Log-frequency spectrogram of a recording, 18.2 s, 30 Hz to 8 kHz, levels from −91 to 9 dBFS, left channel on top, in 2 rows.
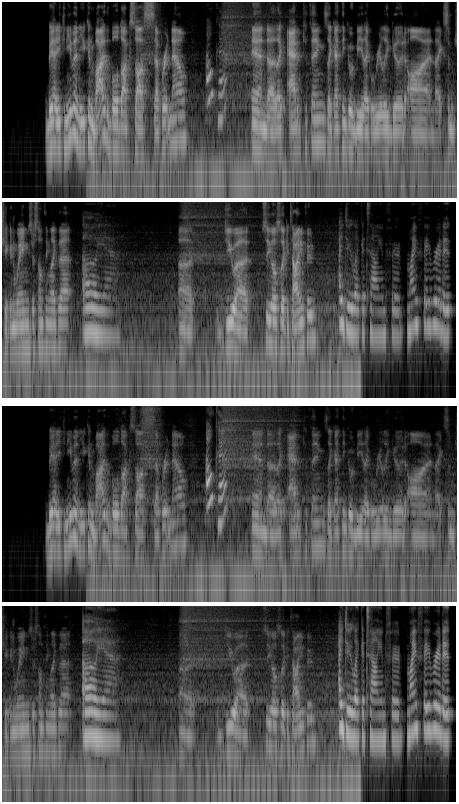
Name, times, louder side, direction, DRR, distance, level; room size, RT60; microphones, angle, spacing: voice 1, 0.9-3.7 5.0-10.5 12.6-13.0 13.4-15.4, left 6 dB, 60° left, 0.3 m, -33 dB
sound 1, 1.7-16.2, equal, 20° right, 0.9 m, -49 dB
voice 2, 4.1-4.5 10.7-11.5 15.8-18.0, right 5 dB, 80° right, 0.4 m, -31 dB
2.7 x 2.3 x 2.9 m
head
